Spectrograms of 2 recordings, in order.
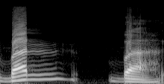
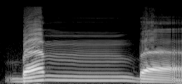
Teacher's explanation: Apabila kita mendapati di dalam bacaan Al-Quran kita, teman-teman, ada nun sukun atau dia tanwin, an, in, un, bertemu setelahnya satu huruf saja, yaitu huruf ba, maka nanti suara nunnya dirubah atau suara tanwinnya dirubah menjadi mim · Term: iklab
